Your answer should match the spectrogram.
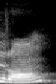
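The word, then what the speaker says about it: wrong: Next is रॉन्ग, रॉन्ग में W silent है तो डब्लू पर सर्कल करेंगे।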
